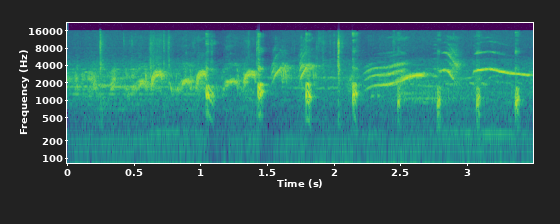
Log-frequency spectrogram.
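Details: Caged male Chinese hwamei giving harsh, varied song notes broken by short sharp chucks, then clearer slurred whistles that rise and fall.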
